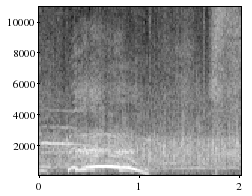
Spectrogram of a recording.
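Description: Studio audience applauding, with one drawn-out vocal cry from a man that rises and then falls in pitch about half a second in.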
